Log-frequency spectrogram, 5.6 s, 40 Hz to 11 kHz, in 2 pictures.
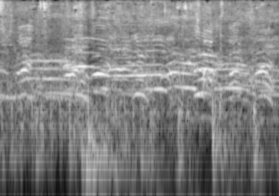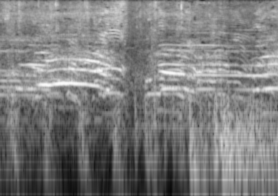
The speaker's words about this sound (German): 5.05 Uhr. Sie rennen los.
